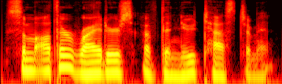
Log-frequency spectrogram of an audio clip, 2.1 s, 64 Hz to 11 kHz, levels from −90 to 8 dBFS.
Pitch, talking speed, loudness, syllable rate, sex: 130 Hz, 200 wpm, -18 LUFS, 5.6 syllables/s, male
